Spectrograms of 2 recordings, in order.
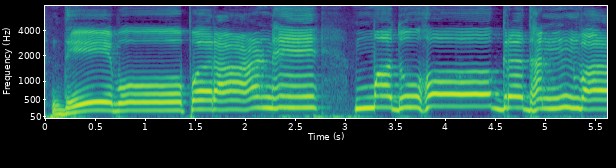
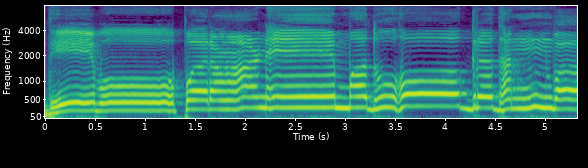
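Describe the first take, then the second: The two takes are said the same way.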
